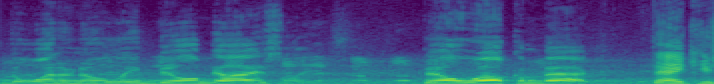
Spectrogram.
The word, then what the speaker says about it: Geissele: our name, first off, they don't pronounce it Geissele, like hey guys, and Lee, like Bruce Lee. All right, they say Geissele, okay? Just like Porsche, it has the E on the end.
